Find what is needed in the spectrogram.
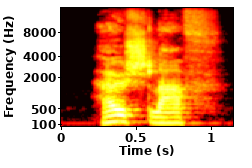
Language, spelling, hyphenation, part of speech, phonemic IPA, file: Dutch, huisslaaf, huis‧slaaf, noun, /ˈɦœy̯.slaːf/, Nl-huisslaaf.ogg
- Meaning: a house slave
